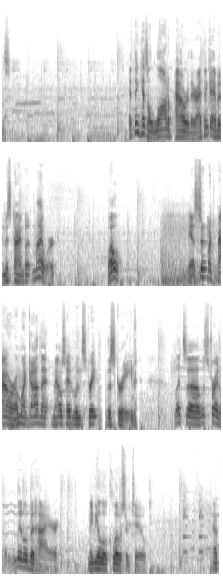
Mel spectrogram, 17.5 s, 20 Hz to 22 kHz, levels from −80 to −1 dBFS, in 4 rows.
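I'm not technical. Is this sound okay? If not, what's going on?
No, there are two kinds of glitch. The first is a burst of packet loss, at 8.38 to 8.50 s and 10.72 to 10.86 s. Bits of the sound never arrived, so the receiver stretched the last sound out and faded it. About a tenth of a second is simply gone each time, and the second one even drops to silence briefly.

The second is short concealed packet loss, at 11.46 to 11.52 s and 15.22 to 15.26 s. These holes are tiny, around 40 and 20 milliseconds. The receiver patched over each one by continuing the sound, so you'd hear a quick smear or wobble rather than a gap.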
